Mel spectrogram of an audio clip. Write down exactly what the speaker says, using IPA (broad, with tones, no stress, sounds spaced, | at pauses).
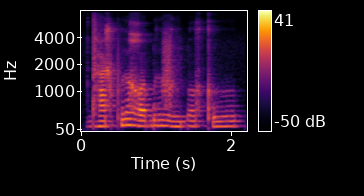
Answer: dʱ a˧ x pʼ ɯ˦ ʁ o˧ ɓ ɯ˦ v ɯ˧ i̯ ɓ o˦ x kʼ u˦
